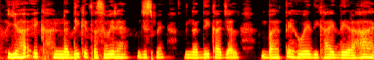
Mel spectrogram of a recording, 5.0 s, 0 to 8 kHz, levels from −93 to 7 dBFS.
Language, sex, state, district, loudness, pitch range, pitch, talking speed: Hindi, male, Jharkhand, Ranchi, -17 LUFS, 140-155 Hz, 145 Hz, 190 wpm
